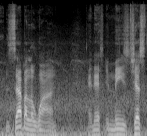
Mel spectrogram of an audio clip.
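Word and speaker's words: זְבוּלֻן: And in the Hebrew is pronounced Zabalawan.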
